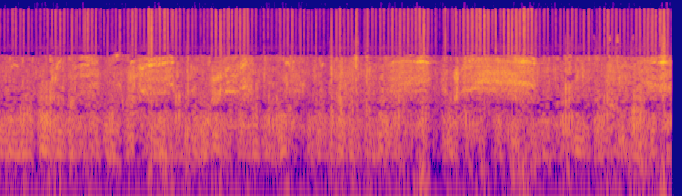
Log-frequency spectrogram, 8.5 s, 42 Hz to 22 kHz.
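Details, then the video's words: Wild pigs feeding, filmed by a fixed camera on 20 April 2010: harsh, noisy bursts of grunting and squeal-like calls come in uneven waves over a steady rough rustle, with a sharp knock near the end. "Wild Pig Cam2: feeding"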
